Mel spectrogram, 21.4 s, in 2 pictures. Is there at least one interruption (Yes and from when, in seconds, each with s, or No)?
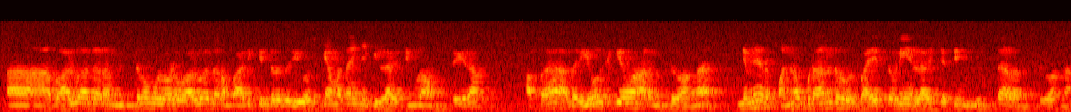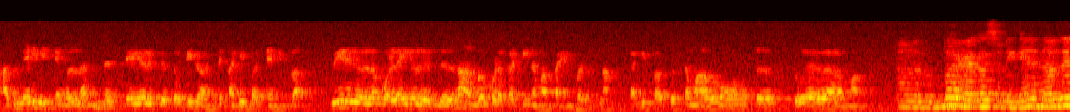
No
